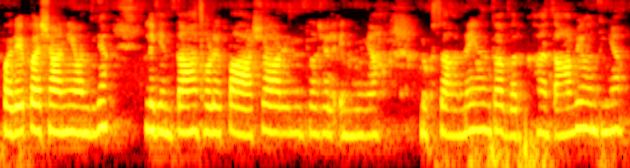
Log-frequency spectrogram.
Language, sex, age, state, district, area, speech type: Dogri, female, 30-45, Jammu and Kashmir, Reasi, rural, spontaneous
